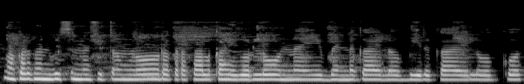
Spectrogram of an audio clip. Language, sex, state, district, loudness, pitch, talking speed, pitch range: Telugu, female, Andhra Pradesh, Sri Satya Sai, -17 LUFS, 225 Hz, 105 wpm, 220-230 Hz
